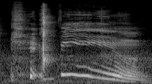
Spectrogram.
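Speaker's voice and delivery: high, drawn-out mock call, New York accent; mom's New York accent. Son mimicking his mom calling him, high New York accent. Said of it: "it's better than my mom's accent".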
